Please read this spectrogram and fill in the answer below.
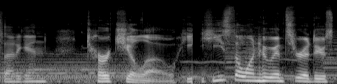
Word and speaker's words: turtulo: Finally, shout out to how the fuck do you pronounce that again? Turchulo.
